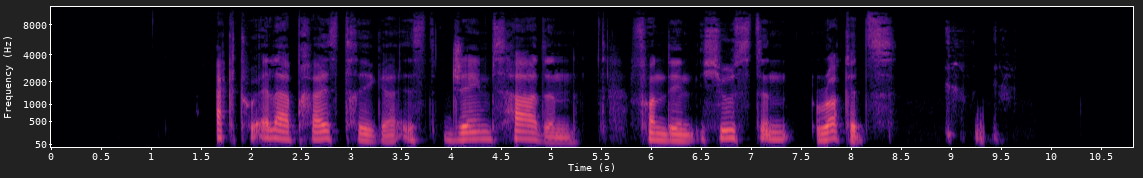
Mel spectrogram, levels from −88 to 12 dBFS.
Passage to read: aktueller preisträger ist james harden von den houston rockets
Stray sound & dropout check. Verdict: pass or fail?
fail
